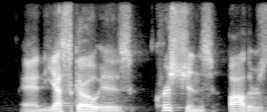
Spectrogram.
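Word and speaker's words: Jesko: it right koenigsegg yes go absolute yes it's pronounced yes go and yes go is christian's father's name that's why that's what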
